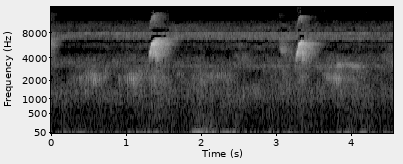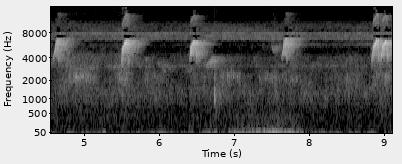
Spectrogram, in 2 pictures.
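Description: A bird calling repeatedly with short, sharp falling chirps, roughly one a second, over a steady high-pitched hum.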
